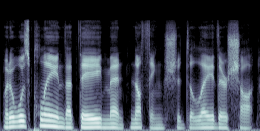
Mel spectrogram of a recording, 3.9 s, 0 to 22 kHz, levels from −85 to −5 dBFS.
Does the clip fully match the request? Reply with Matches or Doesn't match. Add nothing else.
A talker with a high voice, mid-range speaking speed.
Doesn't match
